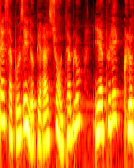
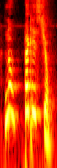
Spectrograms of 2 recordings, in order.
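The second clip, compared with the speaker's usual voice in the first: much higher, firm refusal; sharp refusal; 11 semitones higher than usual. A narrator's reading. Clotaire grabbing back his glasses, firm refusal. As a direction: cut it off flatly. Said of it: "trancha-t-il".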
